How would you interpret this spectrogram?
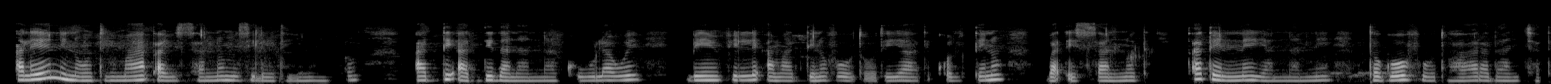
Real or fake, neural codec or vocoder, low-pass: real; none; 7.2 kHz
